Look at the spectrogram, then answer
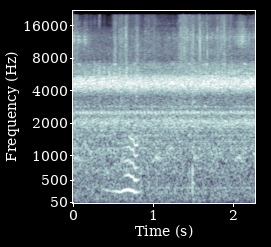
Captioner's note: moaning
